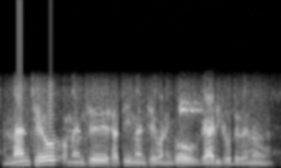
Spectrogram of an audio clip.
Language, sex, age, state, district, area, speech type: Nepali, male, 18-30, West Bengal, Kalimpong, rural, conversation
